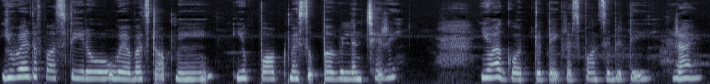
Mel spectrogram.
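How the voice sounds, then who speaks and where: A woman's voice: fairly high pitch, steady tone, a little slow, creaky, mellow, low-quality recording. A woman playing a lovesick, needy supervillain in a roleplay monologue, theatrical and pleading, self-pitying and possessive, sometimes dropping into whispers. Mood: coy, possessive. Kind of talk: scripted roleplay monologue addressed to the listener.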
